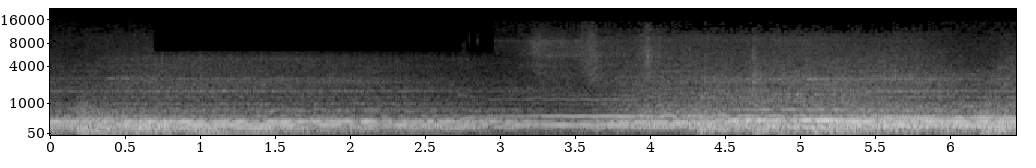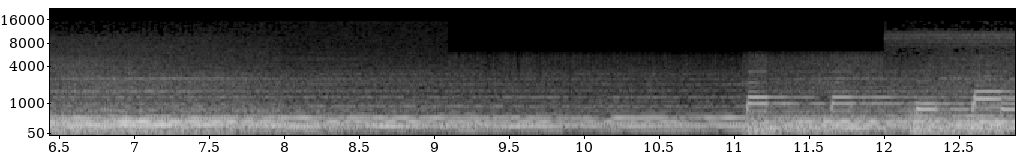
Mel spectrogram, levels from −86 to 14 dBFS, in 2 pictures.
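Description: A Bluetooth SBC bit pool drop hits this audio twice, from 0.69 to 2.96 s and again from 9.09 to 12.00 s. On a congested link the sender cut the encoder's bit budget, the sound pointing to a fall from a bit pool near 31 to one near 9, roughly 72 kbps. Starved of bits, the upper sub-bands get little or nothing and the rest are quantised coarsely, so the treble dulls and a gritty noise rises until the rate recovers.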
